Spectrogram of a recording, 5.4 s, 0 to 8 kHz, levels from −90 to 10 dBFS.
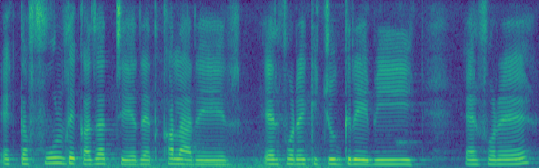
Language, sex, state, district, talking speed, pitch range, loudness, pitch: Bengali, female, Tripura, West Tripura, 120 wpm, 200-225 Hz, -16 LUFS, 215 Hz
